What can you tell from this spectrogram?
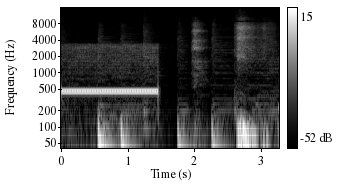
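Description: A telephone rings on the line as radio station K102 places an on-air call: a steady electronic tone holds for over a second, then cuts off and gives way to several short, louder bursts of sound.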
